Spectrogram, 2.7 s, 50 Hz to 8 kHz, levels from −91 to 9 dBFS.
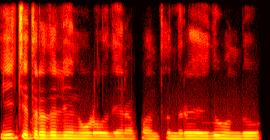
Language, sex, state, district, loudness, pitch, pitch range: Kannada, male, Karnataka, Koppal, -19 LUFS, 160 Hz, 155-170 Hz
